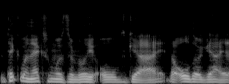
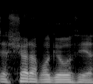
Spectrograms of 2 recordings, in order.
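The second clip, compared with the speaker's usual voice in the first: put-on uninterested, can't-be-bothered tone. Retelling a movie character agreeing to go along: imitating someone who can't be bothered. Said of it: "he can't be bothered".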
